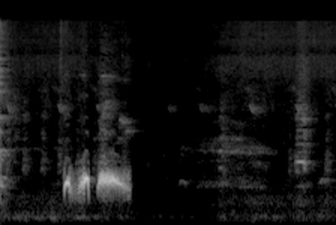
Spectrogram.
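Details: Spotted dove calling in the 'hạp bổi' voice, used to stir males to call fast: one phrase of two clipped coos and a longer downward coo, then near silence with a faint later note.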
